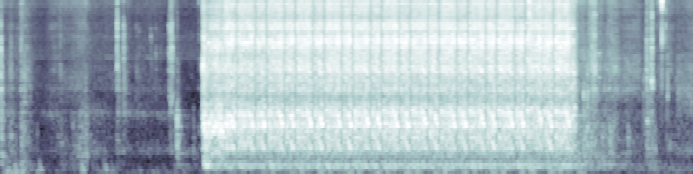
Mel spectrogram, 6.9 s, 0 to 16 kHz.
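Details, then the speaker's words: 1998 Yazoo YTKC22 three-wheel mower at half choke, fuel now reaching the carb and needle and seat not stuck: cranks steadily about four seconds with uneven puffs that never catch; no start, possibly thirsty or flooded. "we give it half choke and try that again okay so um yeah I don't know why it's not maybe it's just really thirsty or something"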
